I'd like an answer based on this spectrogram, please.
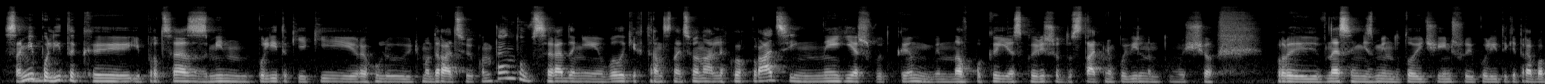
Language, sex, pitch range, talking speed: Ukrainian, male, 125-140 Hz, 130 wpm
